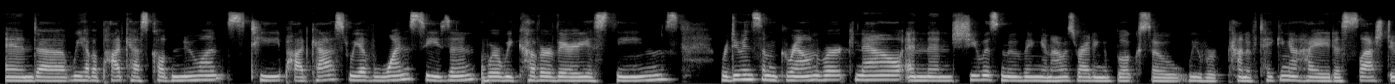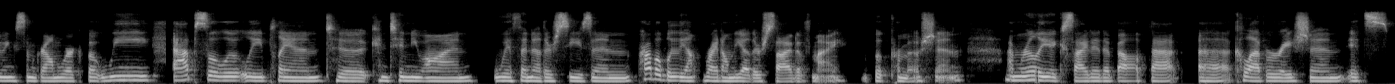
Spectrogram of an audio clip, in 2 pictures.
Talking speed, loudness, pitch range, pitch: 160 wpm, -20 LUFS, 160-190 Hz, 175 Hz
